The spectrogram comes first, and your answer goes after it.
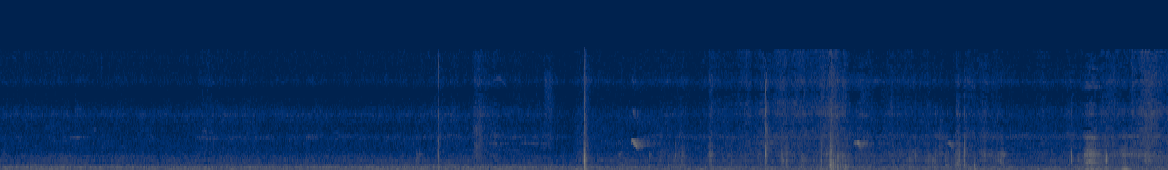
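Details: Forest honey bees being tamed and raised on a farm to produce honey: a constant swarm drone under sharp clicks and taps from handling, busier toward the end.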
